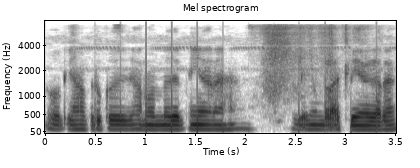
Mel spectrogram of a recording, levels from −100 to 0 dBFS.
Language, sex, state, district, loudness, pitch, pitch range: Hindi, male, Jharkhand, Jamtara, -20 LUFS, 115 Hz, 115-120 Hz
